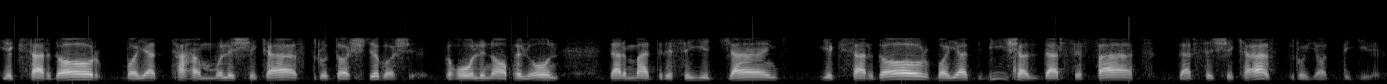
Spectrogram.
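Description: A man's voice: on the low side, steady tone, no echo, close to an everyday voice. A man doing a pompous old patriarch. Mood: weak, grave. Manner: grave, lecturing and self-important. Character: older male patriarch, pompous and paranoid. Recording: tinny narrow-band radio sound, dry.

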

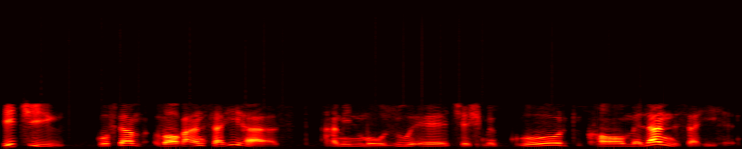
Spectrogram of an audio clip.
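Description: A man's voice: medium pitch, lively intonation, no echo, natural voice. Sly, flirtatious teasing nobleman, read by a man. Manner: mumbling asides, mock piety, teasing. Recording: dry, tinny lo-fi radio recording.

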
